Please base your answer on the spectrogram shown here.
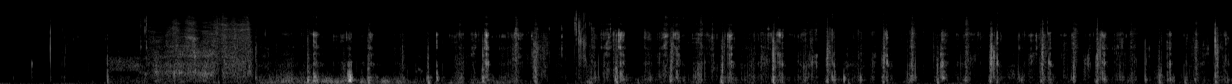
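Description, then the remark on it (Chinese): Someone eats reheated frozen fried rice, with a brief rustle and scrape at the start followed by a steady run of soft, moist chewing and crunching, rhythmic and fairly quiet, with no talking. “OK，来吃吃看吧。”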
